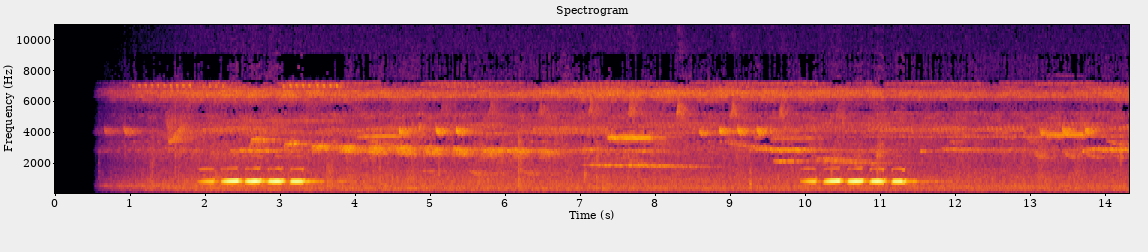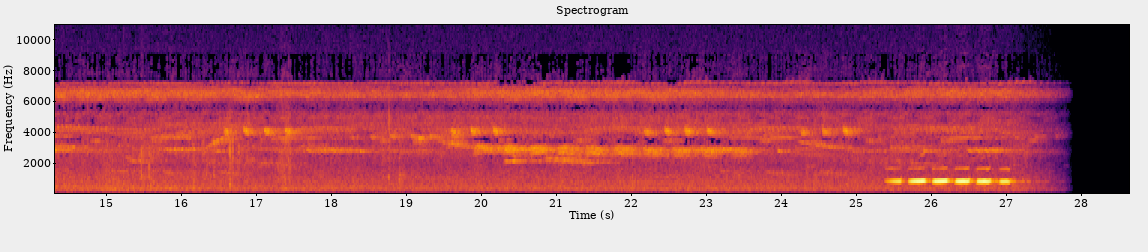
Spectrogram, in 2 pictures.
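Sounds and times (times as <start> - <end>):
Thrush-Like Antpitta calling in South America: 1.9 - 3.7, 9.9 - 11.8, 25.4 - 27.3.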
